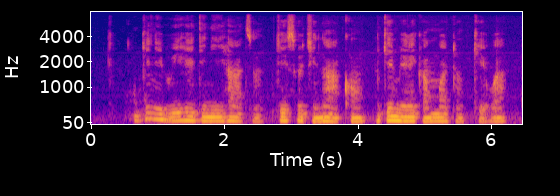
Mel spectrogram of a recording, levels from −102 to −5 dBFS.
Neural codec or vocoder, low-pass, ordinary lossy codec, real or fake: none; 7.2 kHz; none; real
